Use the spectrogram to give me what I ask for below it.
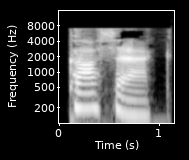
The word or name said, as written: cossack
